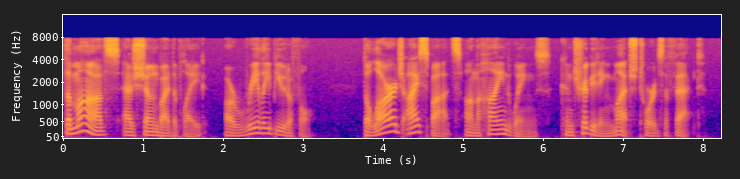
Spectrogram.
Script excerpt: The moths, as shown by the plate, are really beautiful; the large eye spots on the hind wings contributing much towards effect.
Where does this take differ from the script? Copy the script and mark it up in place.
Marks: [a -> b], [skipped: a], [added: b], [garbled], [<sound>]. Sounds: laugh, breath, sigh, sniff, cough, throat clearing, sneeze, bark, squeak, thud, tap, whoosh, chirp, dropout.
The moths, as shown by the plate, are really beautiful; the large eye spots on the hind wings contributing much towards effect.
